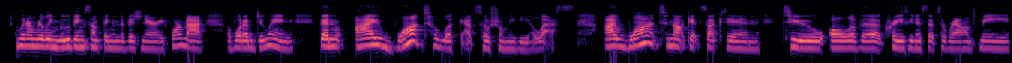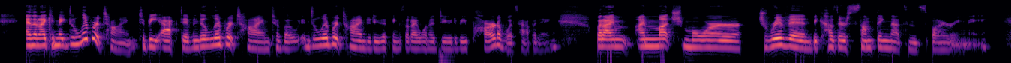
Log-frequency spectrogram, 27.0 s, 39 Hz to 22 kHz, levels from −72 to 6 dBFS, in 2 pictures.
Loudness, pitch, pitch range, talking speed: -25 LUFS, 190 Hz, 175-220 Hz, 180 wpm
